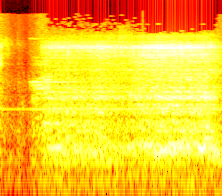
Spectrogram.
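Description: A long noisy sniff through the nose, starting about half a second in and growing a little louder, heard from a TV speaker.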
